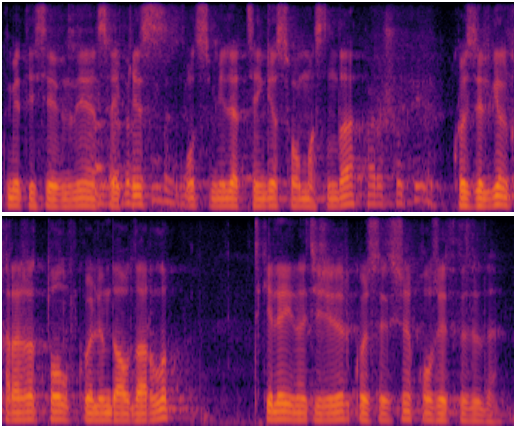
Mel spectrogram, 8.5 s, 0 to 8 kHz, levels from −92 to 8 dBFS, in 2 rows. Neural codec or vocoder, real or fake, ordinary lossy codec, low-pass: codec, 16 kHz, 8 kbps, FunCodec, trained on Chinese and English, 25 frames a second; fake; none; none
